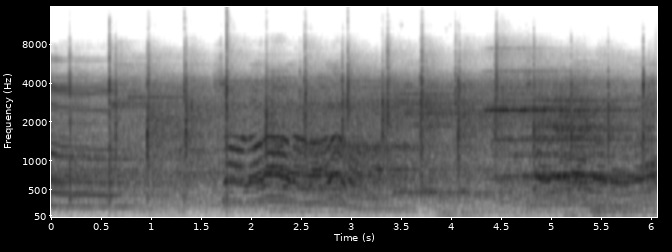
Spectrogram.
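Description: A handball bouncing on a sports hall floor, sharp knocks about two or three a second, echoing in the hall. Spectators and players shout over it.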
